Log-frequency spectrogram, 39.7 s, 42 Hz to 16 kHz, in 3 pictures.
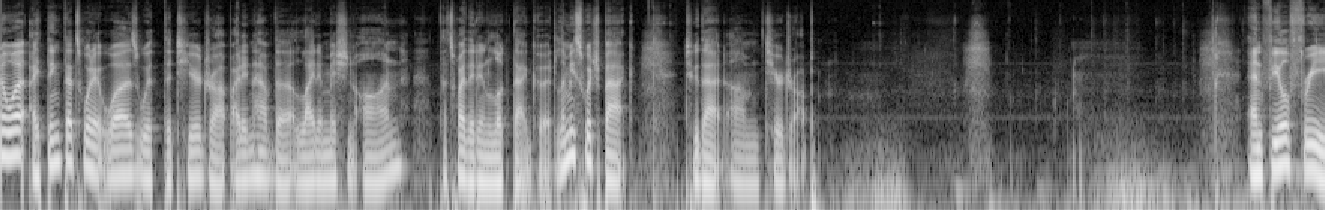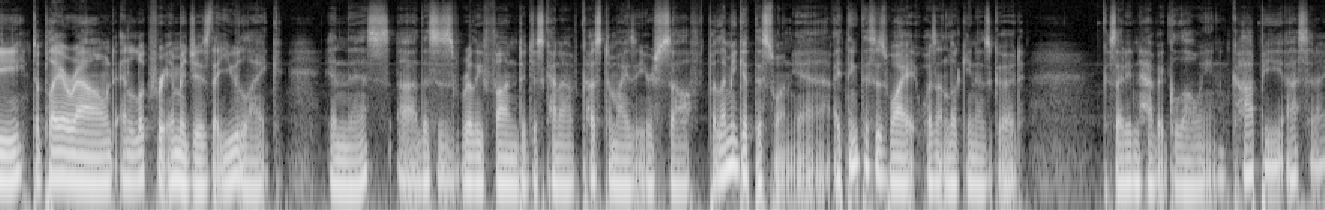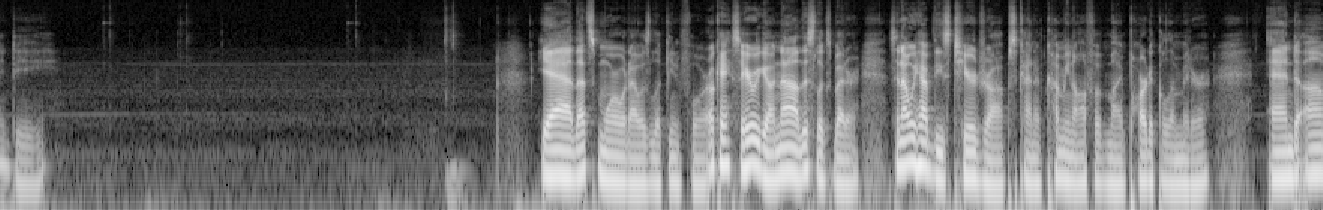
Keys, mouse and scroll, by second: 9.6-13.2 typing, 17.1-18.0 typing, 27.5 right click, 28.3 right click, 30.0 click, 31.1 Return.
